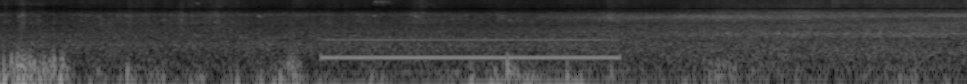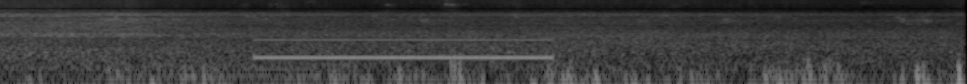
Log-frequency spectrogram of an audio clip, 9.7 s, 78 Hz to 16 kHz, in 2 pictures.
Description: Telephone call progress tone (single-tone plan, as in most of Europe), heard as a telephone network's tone, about 420 Hz, 1.5 s on and 3 s off, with street noise. Ringback tone.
